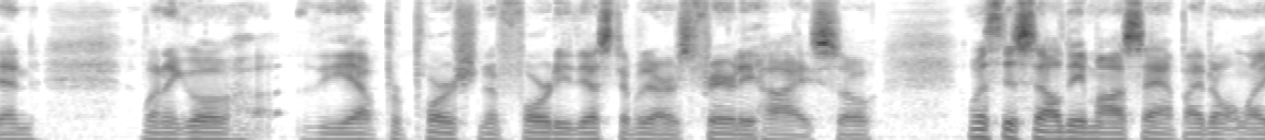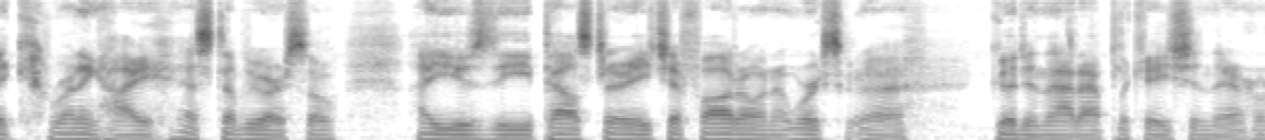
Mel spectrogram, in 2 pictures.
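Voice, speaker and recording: A man hosting a casual amateur radio chat, talking technical shop in a halting, rambling way into a close studio microphone. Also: low-pitched, no room sound. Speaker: amateur radio operator and live-stream host. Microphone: close studio broadcast microphone.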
